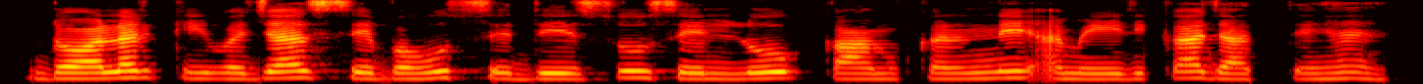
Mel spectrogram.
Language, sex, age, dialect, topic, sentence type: Hindi, female, 18-24, Marwari Dhudhari, banking, statement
